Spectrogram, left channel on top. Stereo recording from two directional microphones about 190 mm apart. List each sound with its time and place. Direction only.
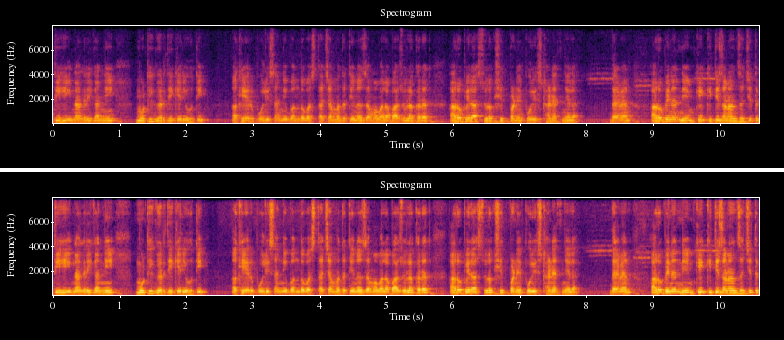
0.0 s speech: 30° right (ahead or behind)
